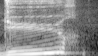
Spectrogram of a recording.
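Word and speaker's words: dure: a in the end pronunciation will be exactly exactly the same so whether it's the masculine dur feminine form dur same pronunciation what is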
